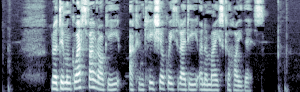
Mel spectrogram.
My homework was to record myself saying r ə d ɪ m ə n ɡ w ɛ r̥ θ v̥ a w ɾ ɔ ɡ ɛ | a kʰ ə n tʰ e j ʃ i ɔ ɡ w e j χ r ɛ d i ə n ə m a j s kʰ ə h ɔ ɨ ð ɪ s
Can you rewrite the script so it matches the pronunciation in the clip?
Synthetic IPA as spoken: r ə d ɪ m ə n ɡ w ɛ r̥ θ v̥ a w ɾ ɔ ɡ i | a kʰ ə n kʰ e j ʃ j ɔ ɡ w e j θ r ɛ d i ə n ə m a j s kʰ ə h ɔ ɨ ð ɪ s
